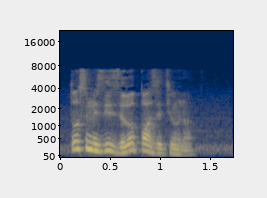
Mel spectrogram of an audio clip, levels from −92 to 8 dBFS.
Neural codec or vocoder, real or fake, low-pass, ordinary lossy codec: none; real; 7.2 kHz; MP3, 48 kbps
